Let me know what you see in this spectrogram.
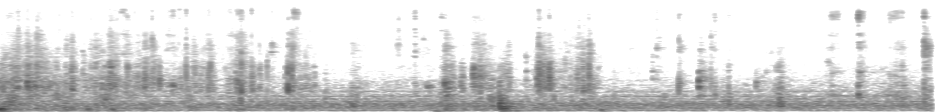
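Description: People crunching and chewing crisp corn snack chips, crushed Xtra Hot Cheetos and Doritos, in a run of irregular crunches.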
